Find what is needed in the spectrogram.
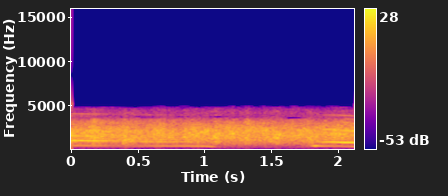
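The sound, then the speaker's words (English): Opening applause greets the start of an online talk show, a dense, loud, steady wash of clapping lasting about two seconds. “I can't tell you how much that just tickles me, that applause, that opening applause.”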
